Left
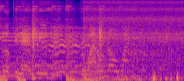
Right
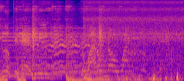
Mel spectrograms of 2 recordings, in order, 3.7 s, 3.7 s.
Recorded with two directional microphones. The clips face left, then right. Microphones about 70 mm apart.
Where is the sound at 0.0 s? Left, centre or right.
Centre.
